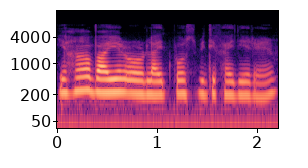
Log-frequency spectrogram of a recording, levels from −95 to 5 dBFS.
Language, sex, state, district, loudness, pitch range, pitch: Hindi, female, Arunachal Pradesh, Longding, -16 LUFS, 195-220 Hz, 205 Hz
